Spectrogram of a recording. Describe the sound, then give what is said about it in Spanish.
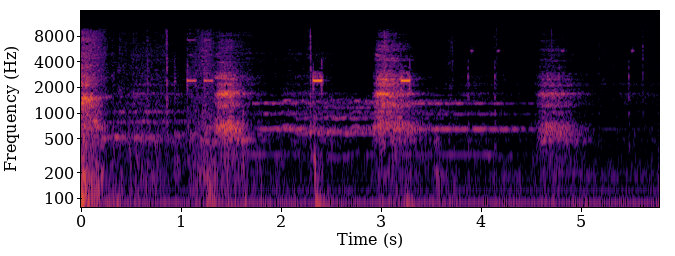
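A few short, high electronic beeps from mobile phone buttons being pressed as the phone is switched back on, spaced irregularly, with soft breathy rustling and faint background hiss between them. “Se coloca boca abajo y vuelve a encender el teléfono.”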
